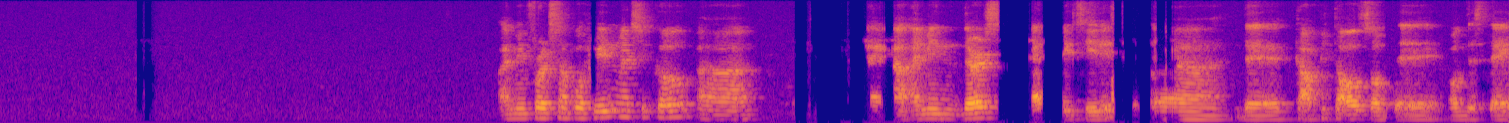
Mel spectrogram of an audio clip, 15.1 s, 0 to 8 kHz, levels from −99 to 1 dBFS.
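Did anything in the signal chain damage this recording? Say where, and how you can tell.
Yes. The call processing stage did it, through the echo canceller. The background is gated by the echo canceller at 1.39 to 1.56 s (down about 22 dB) and 7.97 to 8.33 s (down about 39 dB). The room tone ducks while the far end plays, then recovers when the canceller releases.

The talker's voice is suppressed, most likely by double talk. There's a shallow dip at 5.93 to 5.97 s, then deep cuts of around 40 dB at 8.61 to 8.99 s, 10.0 to 10.88 s and 11.16 to 11.82 s. The canceller couldn't separate near speech from loudspeaker echo, so it pulled everything down.

The other side's voice leaks through at 11.1 to 11.18 s, roughly 10 dB under the talker, and again at 11.34 to 11.51 s, much fainter. This is likely residual echo the canceller missed while it was busy clamping, heard over a G.722 path that has nothing above 8 kHz.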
